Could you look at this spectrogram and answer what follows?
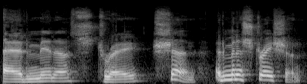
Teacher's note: administration has 5 syllables with the stress on that fourth syllable.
